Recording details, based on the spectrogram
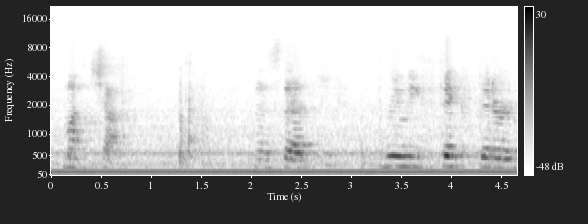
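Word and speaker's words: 抹茶: Matcha. You'll see it spelled M-A-T-C-H-A. Matcha. That's that really thick, bitter green tea that they serve in the tea ceremony. Matcha.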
